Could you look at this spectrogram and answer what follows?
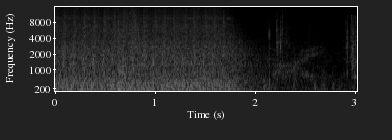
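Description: Rapid automatic AK rifle fire in Counter-Strike: Global Offensive rattles loud and dense for nearly two seconds, then breaks into a few scattered shots and echoes.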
